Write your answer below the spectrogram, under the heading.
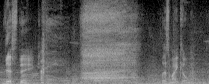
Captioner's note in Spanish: soplando el sonido del aire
